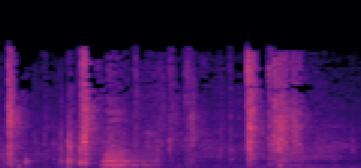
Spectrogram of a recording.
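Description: Clear plastic packaging crinkling and crackling as it is opened by hand, with a few sharp crackles near the end. A brief soft voice-like sound comes about half a second in.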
